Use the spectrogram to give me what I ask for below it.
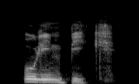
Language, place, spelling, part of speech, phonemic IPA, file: Occitan, Béarn, olimpic, adjective, /uˈlimpik/, LL-Q14185 (oci)-olimpic.wav
- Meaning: Olympic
